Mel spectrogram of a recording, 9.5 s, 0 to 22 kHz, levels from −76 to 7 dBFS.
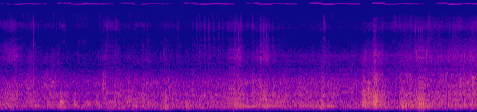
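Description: At 0.40 s the sound stutters briefly. This is a repeated buffer: fresh audio failed to arrive in time, so the last block, whose length fits a 40 ms buffer, played a second time. At 2.20, 4.60, 6.88 and 8.40 s the same block sounds three times over, with a hard join at each repeat, and a short stretch of the following audio is lost. On a waveform, identical segments sit side by side with abrupt seams. A spectrogram shows the same pattern copied, with vertical edges at each join.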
